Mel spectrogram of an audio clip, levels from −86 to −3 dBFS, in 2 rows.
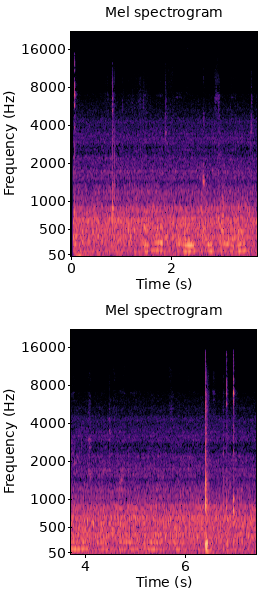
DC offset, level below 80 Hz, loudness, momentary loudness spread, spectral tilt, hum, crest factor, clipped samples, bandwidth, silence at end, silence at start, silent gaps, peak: under 0.1%; -42 dBFS; -27 LUFS; 7 LU; -6.5 dB/octave; none; 24 dB; under 0.1%; 14 kHz; 0 s; 0 s; none; -2 dBFS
